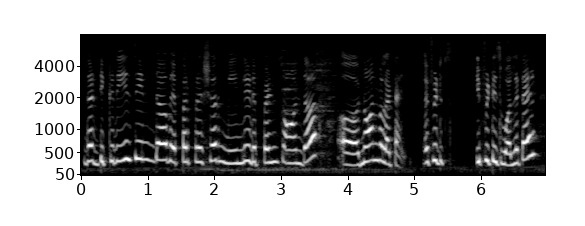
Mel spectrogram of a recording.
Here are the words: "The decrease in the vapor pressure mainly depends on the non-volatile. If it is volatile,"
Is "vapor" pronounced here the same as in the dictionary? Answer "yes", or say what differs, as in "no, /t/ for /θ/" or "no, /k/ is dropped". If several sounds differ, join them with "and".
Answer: yes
